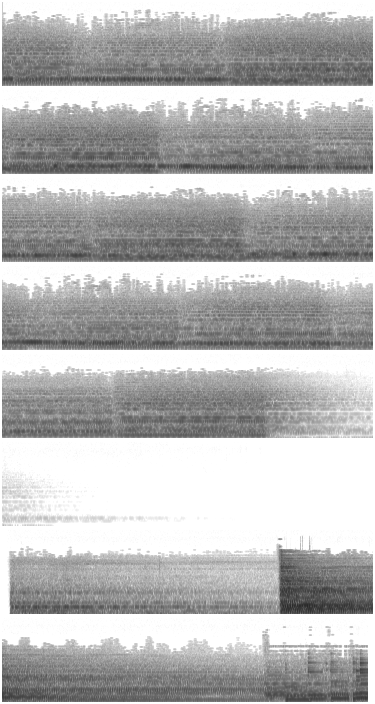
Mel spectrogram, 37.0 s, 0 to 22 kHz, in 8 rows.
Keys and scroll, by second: 14.8 ctrl+z, 20.7 ctrl+z, 30.5 ctrl+z.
